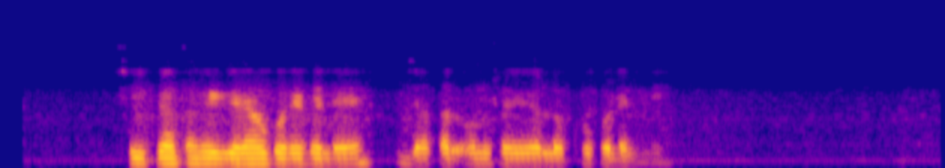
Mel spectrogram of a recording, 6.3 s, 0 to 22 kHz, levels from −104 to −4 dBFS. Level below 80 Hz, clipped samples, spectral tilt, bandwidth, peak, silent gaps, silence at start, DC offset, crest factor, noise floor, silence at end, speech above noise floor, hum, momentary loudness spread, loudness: -66 dBFS; under 0.1%; -14 dB/octave; 2.6 kHz; -4 dBFS; none; 0.85 s; under 0.1%; 20 dB; -80 dBFS; 2.1 s; 58 dB; none; 11 LU; -22 LUFS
